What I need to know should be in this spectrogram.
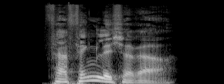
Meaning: inflection of verfänglich: 1. strong/mixed nominative masculine singular comparative degree 2. strong genitive/dative feminine singular comparative degree 3. strong genitive plural comparative degree
- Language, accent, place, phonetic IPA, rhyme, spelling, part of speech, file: German, Germany, Berlin, [fɛɐ̯ˈfɛŋlɪçəʁɐ], -ɛŋlɪçəʁɐ, verfänglicherer, adjective, De-verfänglicherer.ogg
